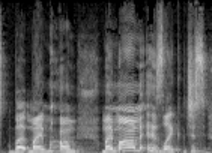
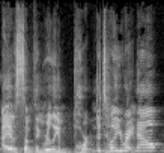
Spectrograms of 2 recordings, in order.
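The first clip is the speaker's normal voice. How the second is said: mom's serious lecture; 4 dB quieter than usual. Retold or imitated. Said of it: "this is a real reenactment of her reaction".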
